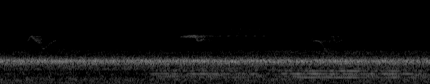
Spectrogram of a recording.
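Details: Brood of cicadas producing their siren sound in Chapin, South Carolina on May 7, 2024. A constant, even droning hum fills the whole stretch while a few short, higher, swooping bird notes come and go above it.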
